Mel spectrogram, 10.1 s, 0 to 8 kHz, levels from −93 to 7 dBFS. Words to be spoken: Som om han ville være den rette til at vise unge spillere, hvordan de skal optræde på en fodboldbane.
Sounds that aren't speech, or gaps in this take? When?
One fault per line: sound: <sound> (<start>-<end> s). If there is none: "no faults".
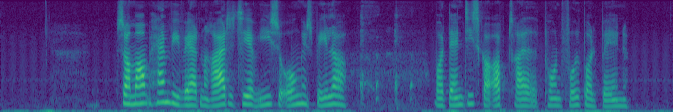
sound: cough (5.4-6.2 s)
